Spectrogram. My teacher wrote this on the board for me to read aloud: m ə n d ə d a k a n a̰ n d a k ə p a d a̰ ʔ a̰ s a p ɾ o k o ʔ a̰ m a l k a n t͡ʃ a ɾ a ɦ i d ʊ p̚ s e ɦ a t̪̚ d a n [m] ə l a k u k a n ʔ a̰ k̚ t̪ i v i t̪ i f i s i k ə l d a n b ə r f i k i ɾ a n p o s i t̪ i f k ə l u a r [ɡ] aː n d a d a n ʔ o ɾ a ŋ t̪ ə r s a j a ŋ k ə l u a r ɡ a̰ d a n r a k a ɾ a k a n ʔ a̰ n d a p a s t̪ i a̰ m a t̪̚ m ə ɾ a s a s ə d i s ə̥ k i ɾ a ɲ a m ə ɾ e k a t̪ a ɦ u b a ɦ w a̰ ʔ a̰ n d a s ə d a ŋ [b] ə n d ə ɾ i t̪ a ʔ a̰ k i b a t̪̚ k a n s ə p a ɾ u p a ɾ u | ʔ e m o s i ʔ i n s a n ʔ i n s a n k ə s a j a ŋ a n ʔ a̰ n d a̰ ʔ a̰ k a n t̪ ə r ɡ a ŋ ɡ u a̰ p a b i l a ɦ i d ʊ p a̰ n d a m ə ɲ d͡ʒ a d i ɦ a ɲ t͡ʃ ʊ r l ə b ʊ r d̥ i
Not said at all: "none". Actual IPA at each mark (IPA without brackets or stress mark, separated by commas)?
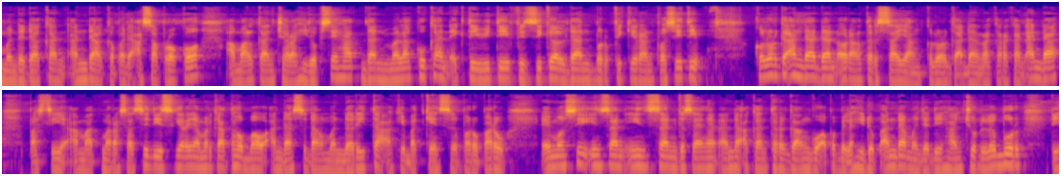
m, ɡ, m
